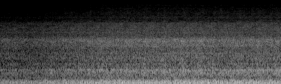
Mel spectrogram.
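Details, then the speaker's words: Ford 6.0 Powerstroke diesel, just started with air still in the high-pressure oil system: steady, even idle clatter with no stumble, miss or hunting; running well, normal idle. "It seems to be running really good."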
